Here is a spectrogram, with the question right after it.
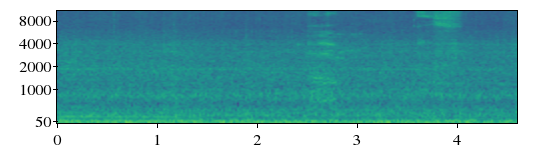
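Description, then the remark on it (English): A truck rumbles past in traffic, a loud, steady low roar of engine and road noise that stays constant throughout, with a faint brighter swell partway through. “Truck is just making it.”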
